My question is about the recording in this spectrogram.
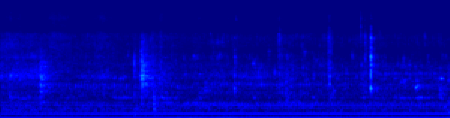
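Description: Faint steady low hum of a small aquarium air pump, with faint dripping and trickling water from the fish tank and a few soft ticks.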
